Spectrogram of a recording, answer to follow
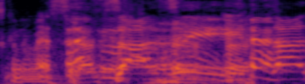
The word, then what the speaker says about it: Zazie: Zazie. Phonetically spelled.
